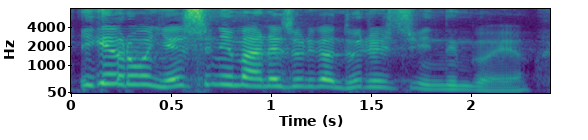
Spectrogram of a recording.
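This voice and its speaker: Lively, high-voiced pastor preaching. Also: male voice, very fast. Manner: earnest, addresses the congregation directly. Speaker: senior pastor. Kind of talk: Sunday sermon.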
